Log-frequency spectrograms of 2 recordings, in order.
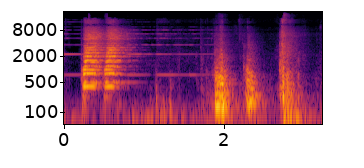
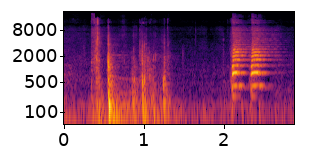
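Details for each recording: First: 2008 Chevy Duramax after replacement: new horns mounted in a new spot on a new bracket and wired up. Two short, clear, steady toots with a full tone and no rasp or fade; it sounds better than the old horn. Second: 2008 Chevy Duramax old horn, mounted behind the headlight, before replacement. Two short toots with a thin, reedy, honky tone and little punch; the owner says it sounds like a clown horn.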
